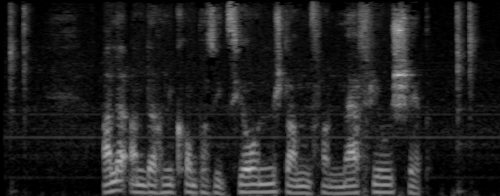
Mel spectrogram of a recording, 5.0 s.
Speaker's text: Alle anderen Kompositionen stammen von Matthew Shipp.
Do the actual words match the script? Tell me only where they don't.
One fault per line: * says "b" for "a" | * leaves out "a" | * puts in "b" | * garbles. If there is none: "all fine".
all fine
